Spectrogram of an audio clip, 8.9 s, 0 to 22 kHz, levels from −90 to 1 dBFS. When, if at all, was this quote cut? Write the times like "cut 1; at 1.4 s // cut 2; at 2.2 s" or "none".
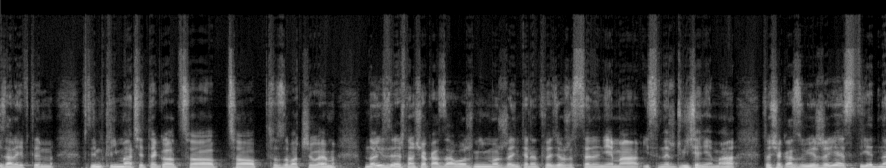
cut 1; at 4.7 s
